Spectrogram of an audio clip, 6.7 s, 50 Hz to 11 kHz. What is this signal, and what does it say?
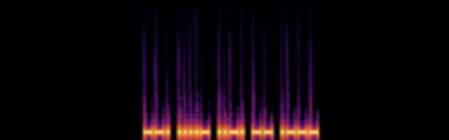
Morse code, heard as a keyed tone, about 28 wpm, 700 Hz. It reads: G4FMJ
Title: DXCC-100 Call Signs - 5 Characters - Repeated 3x - 28wpm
